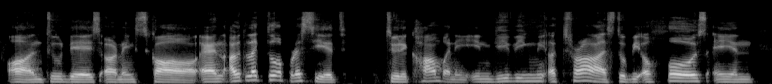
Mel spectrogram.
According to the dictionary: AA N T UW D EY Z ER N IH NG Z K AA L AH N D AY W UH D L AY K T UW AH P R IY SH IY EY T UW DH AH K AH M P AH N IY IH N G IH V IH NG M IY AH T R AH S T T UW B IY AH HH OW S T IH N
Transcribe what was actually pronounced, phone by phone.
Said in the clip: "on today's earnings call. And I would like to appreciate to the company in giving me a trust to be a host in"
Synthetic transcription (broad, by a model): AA N T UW D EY S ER N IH NG S K AA L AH N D AY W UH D L AY K T UW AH P R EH S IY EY T UW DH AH K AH M P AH N IY IH N G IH V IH NG M IY AH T R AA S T T UW B IY AH HH OW S T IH N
